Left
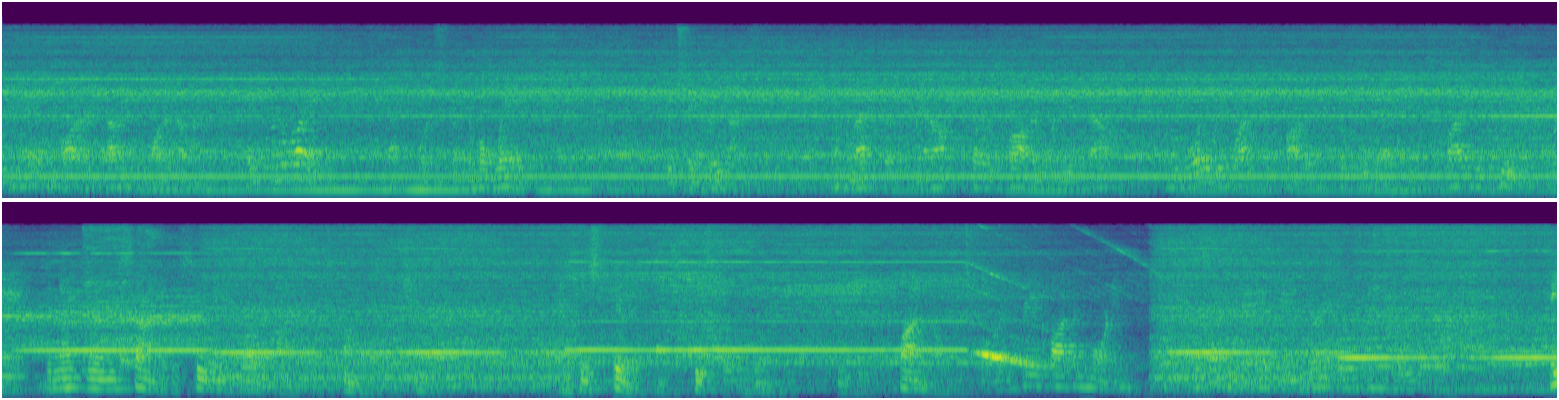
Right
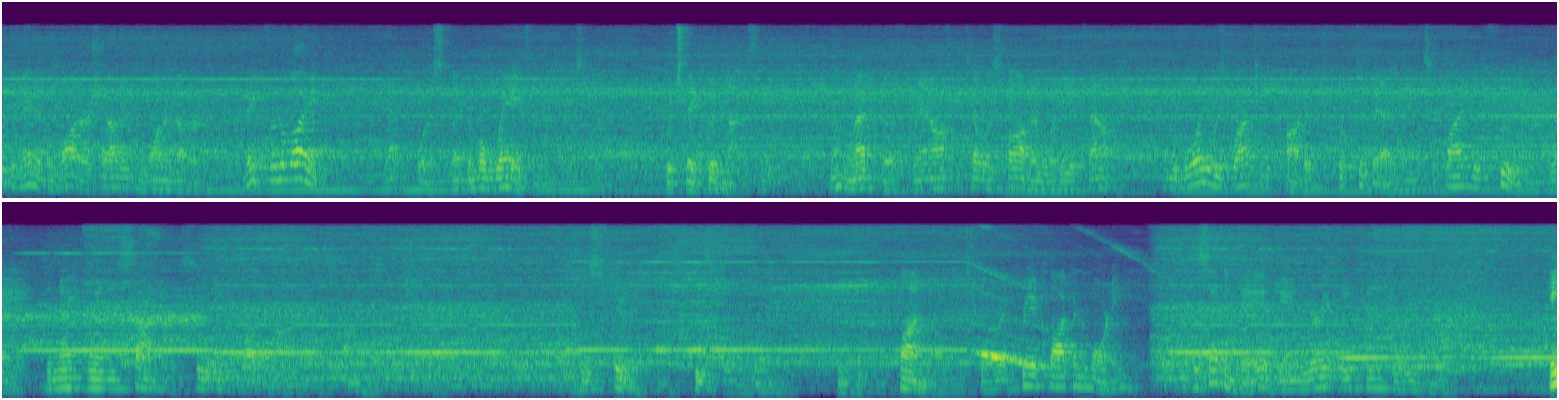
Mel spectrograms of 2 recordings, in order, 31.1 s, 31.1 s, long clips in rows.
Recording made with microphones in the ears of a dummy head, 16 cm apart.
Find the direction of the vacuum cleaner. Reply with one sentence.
In this clip you hear the vacuum cleaner on the left.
